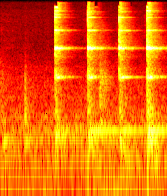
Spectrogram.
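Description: Ceramic teacups clink together four times in a steady rhythm, each strike bright and ringing, close and clear, preceded by a couple of softer taps.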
